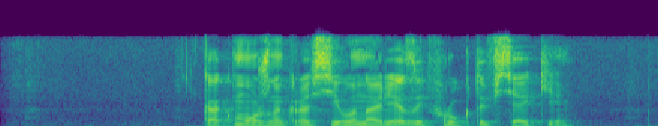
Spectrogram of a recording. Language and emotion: Russian, neutral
